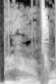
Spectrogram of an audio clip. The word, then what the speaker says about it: Behance: Was it Behance, right? – Yeah.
